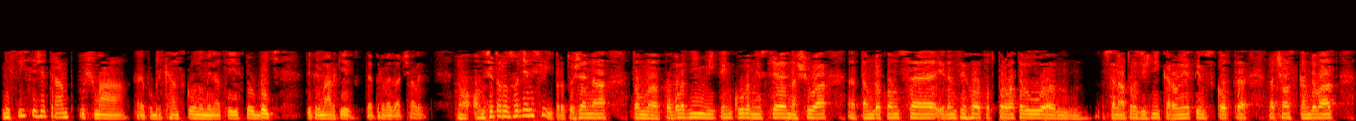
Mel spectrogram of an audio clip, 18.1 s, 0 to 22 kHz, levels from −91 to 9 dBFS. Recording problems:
garbled, watery; badly; nothing above 4 kHz
distortion; slight; 10 dB below the speech

